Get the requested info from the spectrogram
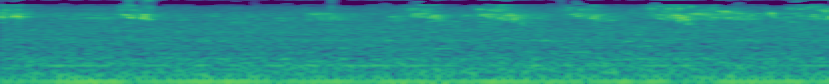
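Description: Birds chirping again and again in short, high notes that fall in pitch, several a second, over a steady low hum.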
